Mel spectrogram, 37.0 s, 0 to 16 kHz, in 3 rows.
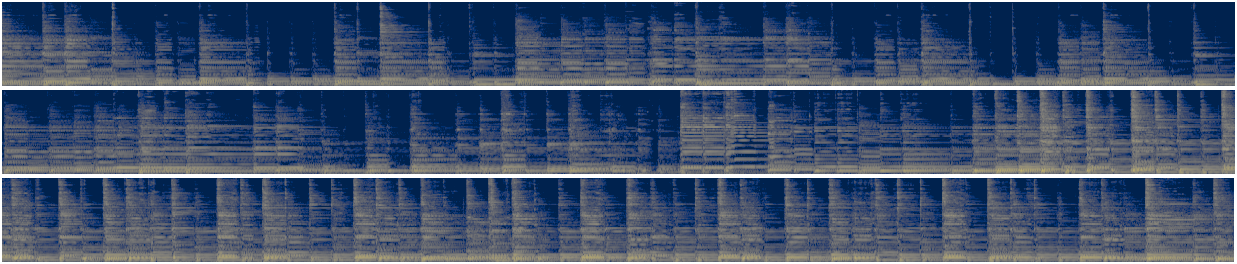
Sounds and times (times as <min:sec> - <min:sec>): Acoustic guitar: 0:00.0 - 0:36.9
Strum: 0:00.0 - 0:36.9.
